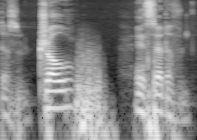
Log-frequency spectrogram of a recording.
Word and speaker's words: Zhou: So the ZH sound would be a J sound, but with an R in it. So take the Zhou dynasty, for example. It is pronounced as Zhou instead of Zhou.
